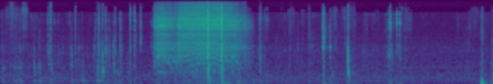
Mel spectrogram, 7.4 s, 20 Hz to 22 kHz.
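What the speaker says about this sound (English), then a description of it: "Once you have both of your screws out" A power screwdriver spins out a Phillips head screw from a 1998-2011 Ford Ranger front door panel in one short whirring burst, surrounded by scattered light clicks and taps from handling the panel.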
